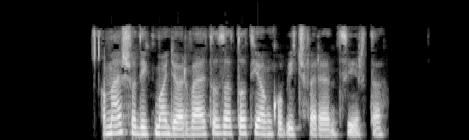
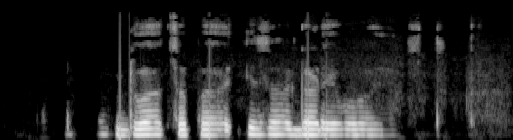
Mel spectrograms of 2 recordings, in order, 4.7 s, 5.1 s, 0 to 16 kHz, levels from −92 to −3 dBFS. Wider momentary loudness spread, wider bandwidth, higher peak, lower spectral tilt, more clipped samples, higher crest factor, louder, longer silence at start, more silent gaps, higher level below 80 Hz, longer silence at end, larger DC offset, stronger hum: about the same, 9 LU vs 11 LU; second, 8 kHz vs 10.5 kHz; about the same, 0 dBFS vs 0 dBFS; second, -4.5 dB/octave vs -8.5 dB/octave; neither; about the same, 16 dB vs 18 dB; about the same, -14 LUFS vs -16 LUFS; about the same, 0.95 s vs 1 s; neither; about the same, -52 dBFS vs -50 dBFS; second, 0.85 s vs 1.3 s; neither; neither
